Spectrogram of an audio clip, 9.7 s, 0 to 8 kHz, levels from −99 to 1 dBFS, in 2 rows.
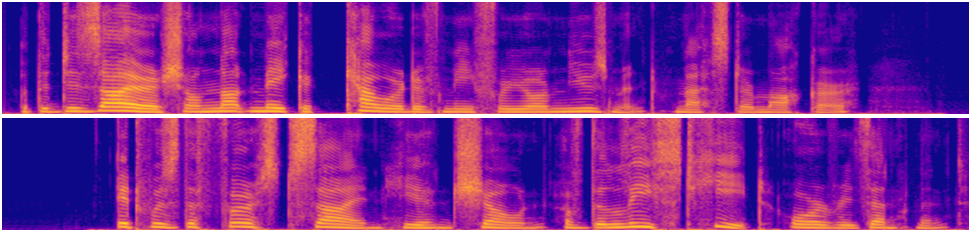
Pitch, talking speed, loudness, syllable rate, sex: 205 Hz, 180 wpm, -20 LUFS, 4.9 syllables/s, female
